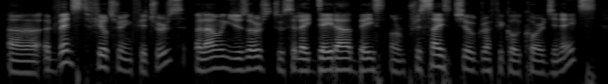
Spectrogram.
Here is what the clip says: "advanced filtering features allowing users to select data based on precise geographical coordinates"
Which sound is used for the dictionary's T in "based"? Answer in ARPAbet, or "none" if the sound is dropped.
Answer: T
